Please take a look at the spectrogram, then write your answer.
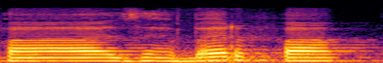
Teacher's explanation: فا، سامنے کے 2 دانتوں کے کناروں کو نیچے کے ہونٹوں کے گیلے حصے کو لگانے سے ادا ہوتا ہے۔ فا کو باریک پڑھیں گے۔ فا پر زبر ہے، نہیں کھینچیں گے۔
